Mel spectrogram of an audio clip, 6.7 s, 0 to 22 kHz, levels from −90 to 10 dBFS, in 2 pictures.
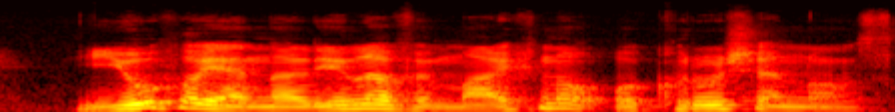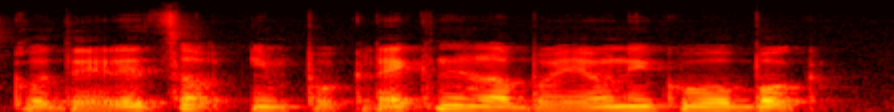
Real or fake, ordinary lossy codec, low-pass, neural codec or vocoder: real; Opus, 64 kbps; 19.8 kHz; none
